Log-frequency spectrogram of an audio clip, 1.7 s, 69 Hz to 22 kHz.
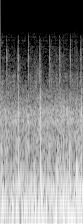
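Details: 2018 Chrysler Pacifica: quick even tapping about four times a second under the dashboard, from a broken HVAC air inlet/blend door actuator (part 68164960AA), fixed by replacing it.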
